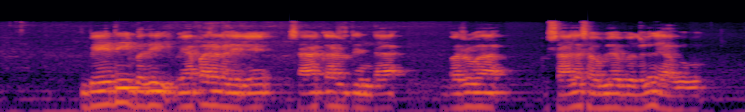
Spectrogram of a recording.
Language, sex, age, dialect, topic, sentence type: Kannada, male, 41-45, Central, agriculture, question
